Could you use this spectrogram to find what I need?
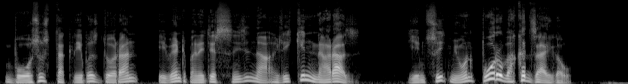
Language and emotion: Kashmiri, angry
